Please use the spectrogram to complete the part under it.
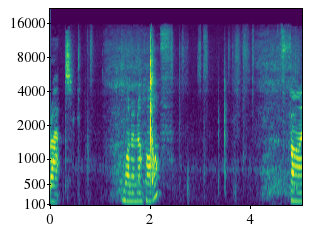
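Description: A metal stylus scratches and scores along paper.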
